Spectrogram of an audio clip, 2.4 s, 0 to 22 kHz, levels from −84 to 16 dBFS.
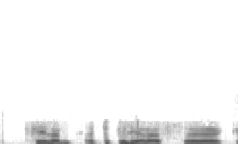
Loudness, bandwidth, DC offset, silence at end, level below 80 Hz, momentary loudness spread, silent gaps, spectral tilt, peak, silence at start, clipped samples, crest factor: -28 LUFS; 3.9 kHz; under 0.1%; 0.2 s; -76 dBFS; 12 LU; none; -4.5 dB/octave; -16 dBFS; 0.3 s; under 0.1%; 12 dB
